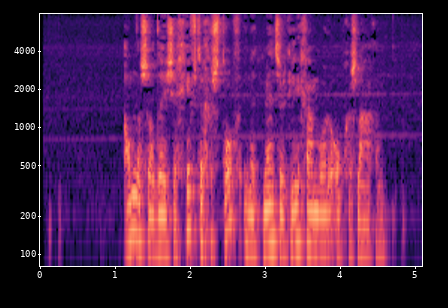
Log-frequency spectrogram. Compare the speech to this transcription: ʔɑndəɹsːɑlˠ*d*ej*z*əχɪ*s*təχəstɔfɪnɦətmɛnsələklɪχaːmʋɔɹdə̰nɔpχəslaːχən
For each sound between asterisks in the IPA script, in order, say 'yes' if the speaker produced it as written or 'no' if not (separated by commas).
yes, yes, no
